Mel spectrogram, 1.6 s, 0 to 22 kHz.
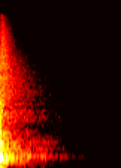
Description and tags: HAIR ROCK SNARE 001
Processed real snare drums from various sources. This snare sample has lots of processing and partials to create a huge sound reminiscent of eighties "hair rock" records.
drum, real, sample, snare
